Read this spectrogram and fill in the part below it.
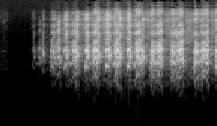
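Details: Australian kookaburra giving its famous laughing call, likened to human laughter or a long cackle: rapid rhythmic bursts of harsh chuckling notes that speed up and grow louder, about five bursts a second.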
